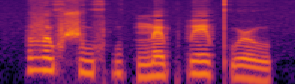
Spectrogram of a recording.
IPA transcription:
vɜ˥xʷʃuː˧xʷɓu˧˩k ŋ͡mɛː˧kʷɓeː˥˧kʷʼə˞˧˩u̯

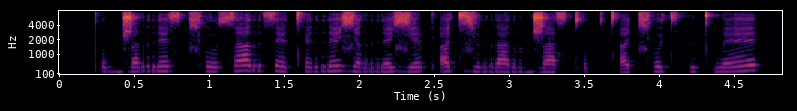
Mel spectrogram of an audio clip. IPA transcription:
pʼobɖ͡ʐarɛs t͡ɕʰosarsɛ tʰɛrɛ ʑarɛ ʑɛ pʼatʲʑo rarɖ͡ʐas tʼoktʼat͡ɕʰotʲ hɯkʰwɛ

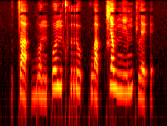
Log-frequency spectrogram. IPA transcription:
ta˨˩ʔ bo˨˩npo˥˩nkʰru˦˥ʔ kwa˨˩p̚t͡ɕa˥˩wŋiː˦˥mkle˨˩ʔ

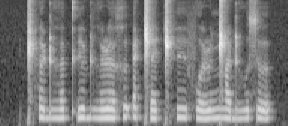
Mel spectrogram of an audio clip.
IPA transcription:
ǁʰœɖʱœkʼy ɖʱɵɭœ xɵʔæǁɛ ǁʰyːfo ɭyŋ͡ǁɑɖʱusɵ

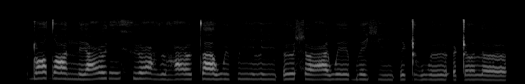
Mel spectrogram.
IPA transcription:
ɖɔdˤøː neʕy ɾe̤ xyʕe̤la̤ʕø t̪awypiːliː ʔøɬœʕeweː beçiːʔiʈo̤ wøːʔəʈəː lœ

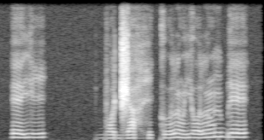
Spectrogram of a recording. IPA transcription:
e˧ji˧ | bɔ˨d͡ʒa˨ hi˨ku˨˦lũ˧ jo˧lũ˦ ɡ͡be˦

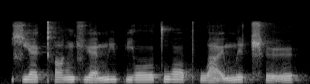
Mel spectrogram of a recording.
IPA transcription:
ɕjɛ˧˥kʰɑ˧˥ŋɕɥɛ̰˨˩mi˥˩ pjo˧˥ʊ̯t̪wɔ˥˩ pʰwa̰˨˩ɪ̯mi˥˩ʈ͡ʂʰɻ̩˨˩˦

